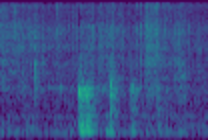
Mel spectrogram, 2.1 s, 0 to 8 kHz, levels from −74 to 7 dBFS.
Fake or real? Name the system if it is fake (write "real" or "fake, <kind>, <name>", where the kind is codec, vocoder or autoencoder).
real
